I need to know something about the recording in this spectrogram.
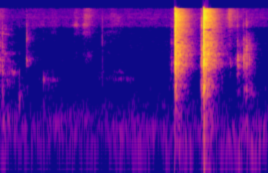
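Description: Two short, sharp clicks of the plastic Dino Fury Morpher toy being handled, about a second and a half in and a quarter second apart, with a few faint ticks after.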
